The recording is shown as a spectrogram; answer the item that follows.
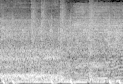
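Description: Death metal: heavily distorted guitars and bass held on low notes over steady, fast drumming.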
